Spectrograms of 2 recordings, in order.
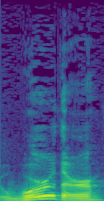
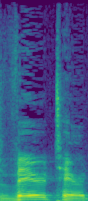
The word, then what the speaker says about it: Werther: lack of opera knowledge when i pronounce it werther like werther's original which is not correct it's verteira tell us about this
